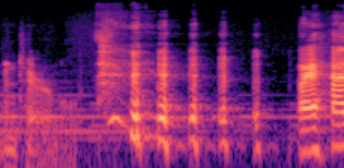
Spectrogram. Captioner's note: laughs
